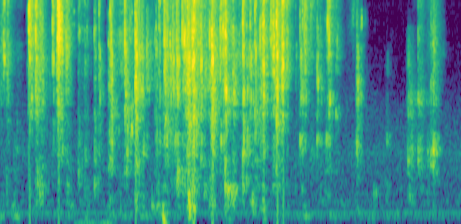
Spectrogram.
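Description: A plastic wrapper crinkles and rustles close up.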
